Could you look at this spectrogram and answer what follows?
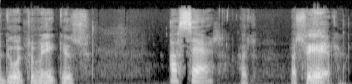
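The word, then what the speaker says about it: hacer: Again, the H is not pronounced. So you have assayer to do. How would you say to do like that? Aseri. Yes. To do like that. Asser to do like that.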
